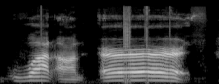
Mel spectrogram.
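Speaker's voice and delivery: drawn-out stunned shout; shocked shout. Real, not acted. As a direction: yell it out slow in disbelief. Surprised at many messages.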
